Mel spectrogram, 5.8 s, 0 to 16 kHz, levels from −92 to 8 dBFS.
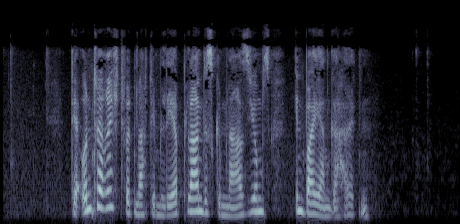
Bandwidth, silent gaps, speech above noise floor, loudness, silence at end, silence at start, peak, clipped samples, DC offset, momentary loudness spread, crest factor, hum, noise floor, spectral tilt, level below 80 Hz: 10.5 kHz; none; 42 dB; -25 LUFS; 1.15 s; 0.9 s; -6 dBFS; under 0.1%; under 0.1%; 13 LU; 22 dB; none; -67 dBFS; -2.5 dB/octave; -76 dBFS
